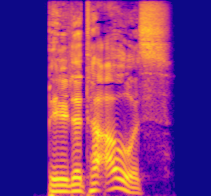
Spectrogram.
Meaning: inflection of ausbilden: 1. first/third-person singular preterite 2. first/third-person singular subjunctive II
- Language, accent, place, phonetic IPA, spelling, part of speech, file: German, Germany, Berlin, [ˌbɪldətə ˈaʊ̯s], bildete aus, verb, De-bildete aus.ogg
